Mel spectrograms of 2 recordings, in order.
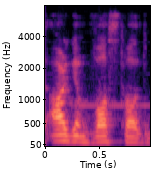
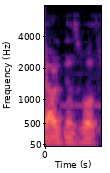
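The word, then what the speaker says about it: Argynvostholt: I kept pronouncing it wrong. I think so. It's written as Argen Vosthold, but I always say Argen's Vault for some reason.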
